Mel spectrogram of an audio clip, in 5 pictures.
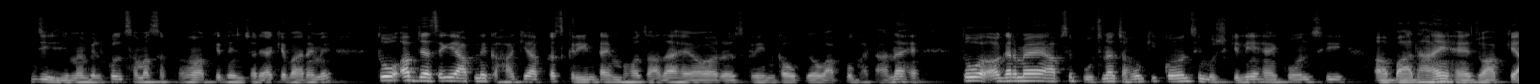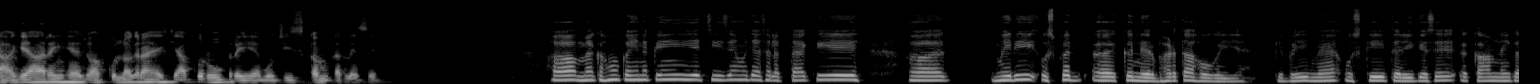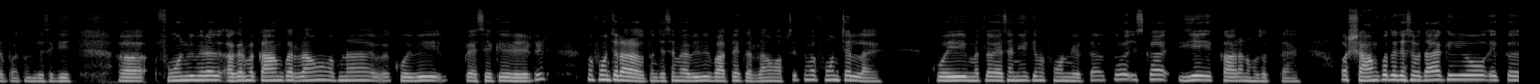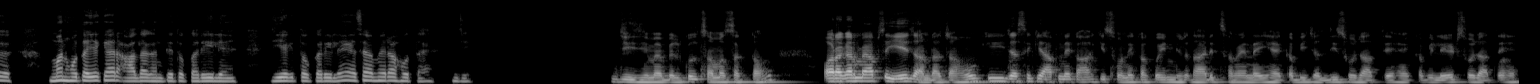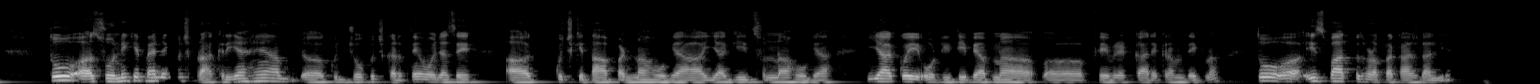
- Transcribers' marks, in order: in English: "रिलेटेड"; other background noise; in English: "फ़ेवरेट"
- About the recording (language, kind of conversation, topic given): Hindi, advice, शाम को नींद बेहतर करने के लिए फोन और अन्य स्क्रीन का उपयोग कैसे कम करूँ?
- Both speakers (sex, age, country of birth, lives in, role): male, 20-24, India, India, user; male, 25-29, India, India, advisor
